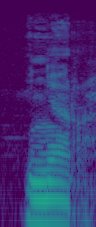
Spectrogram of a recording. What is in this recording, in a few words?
"inyar", Biak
